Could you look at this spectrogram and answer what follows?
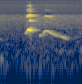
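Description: A pet bird gives a bright whistle followed by a gliding, falling chirp, two short clean notes close by against near silence.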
